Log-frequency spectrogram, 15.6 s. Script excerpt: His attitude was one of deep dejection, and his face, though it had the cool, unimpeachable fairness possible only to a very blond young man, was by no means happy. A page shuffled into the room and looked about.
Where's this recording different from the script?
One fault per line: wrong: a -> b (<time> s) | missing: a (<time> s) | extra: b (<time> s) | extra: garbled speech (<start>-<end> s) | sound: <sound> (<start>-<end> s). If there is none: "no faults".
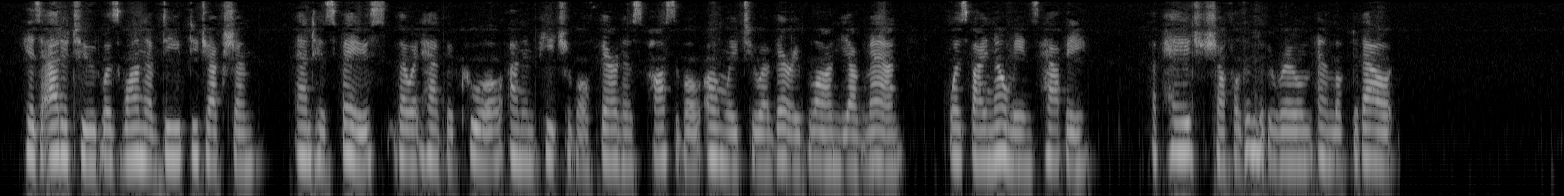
no faults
